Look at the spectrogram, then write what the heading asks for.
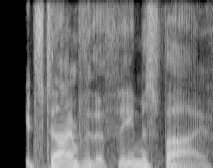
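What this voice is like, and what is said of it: Announcer-style radio voice. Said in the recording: “Give it to me in your best radio voice. ... Oh my gosh, so good.”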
